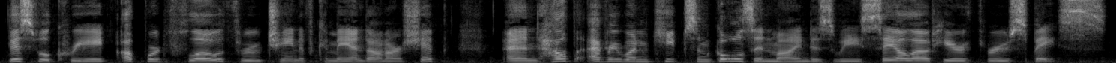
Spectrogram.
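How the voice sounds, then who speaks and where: A woman playing a starship captain who gives formal, measured bulletins with dry asides in an audio drama. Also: medium pitch, animated, lightly acted. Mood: formal, composed. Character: female starship captain reading an official ship bulletin. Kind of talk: scripted in-character announcement, audio drama.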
